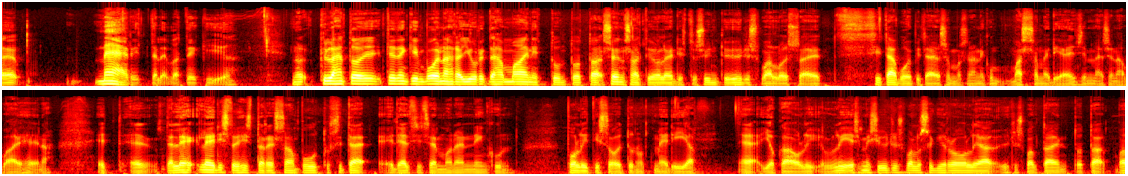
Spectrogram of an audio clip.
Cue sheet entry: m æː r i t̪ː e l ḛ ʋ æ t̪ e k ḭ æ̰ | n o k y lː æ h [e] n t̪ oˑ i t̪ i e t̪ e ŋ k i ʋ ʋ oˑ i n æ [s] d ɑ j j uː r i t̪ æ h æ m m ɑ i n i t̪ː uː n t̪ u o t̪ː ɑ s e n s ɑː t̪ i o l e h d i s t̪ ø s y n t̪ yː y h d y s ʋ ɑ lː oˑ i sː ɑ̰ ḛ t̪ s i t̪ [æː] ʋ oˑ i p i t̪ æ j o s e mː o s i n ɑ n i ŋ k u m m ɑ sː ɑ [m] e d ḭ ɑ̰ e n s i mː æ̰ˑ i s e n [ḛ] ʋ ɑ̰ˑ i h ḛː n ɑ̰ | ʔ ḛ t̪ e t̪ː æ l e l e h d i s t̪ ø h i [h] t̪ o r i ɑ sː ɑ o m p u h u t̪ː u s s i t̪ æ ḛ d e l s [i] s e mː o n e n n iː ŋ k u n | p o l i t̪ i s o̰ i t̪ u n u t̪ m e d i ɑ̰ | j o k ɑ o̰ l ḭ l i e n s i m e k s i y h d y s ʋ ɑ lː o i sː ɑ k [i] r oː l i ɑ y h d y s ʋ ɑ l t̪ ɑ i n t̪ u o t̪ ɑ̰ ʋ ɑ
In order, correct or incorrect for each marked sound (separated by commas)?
incorrect, incorrect, incorrect, correct, incorrect, incorrect, correct, correct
